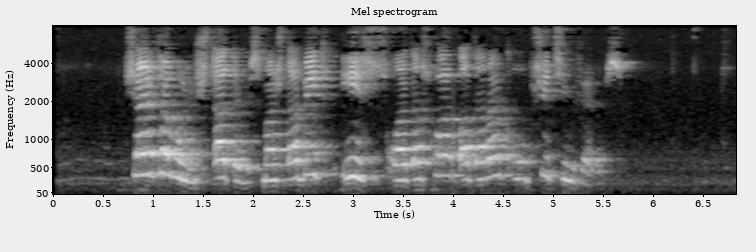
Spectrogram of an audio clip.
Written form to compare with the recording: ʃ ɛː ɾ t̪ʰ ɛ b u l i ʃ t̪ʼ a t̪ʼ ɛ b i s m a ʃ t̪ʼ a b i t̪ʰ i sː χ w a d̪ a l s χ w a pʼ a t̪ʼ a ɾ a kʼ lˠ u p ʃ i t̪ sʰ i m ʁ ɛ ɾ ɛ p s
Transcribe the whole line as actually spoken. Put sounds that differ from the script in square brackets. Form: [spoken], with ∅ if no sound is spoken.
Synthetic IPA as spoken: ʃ ɛː ɾ t̪ʰ ɛ b u l i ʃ t̪ʼ a t̪ʼ ɛ b i s m a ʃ t̪ʼ a b i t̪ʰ i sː χ w a d̪ a [∅] s χ w a pʼ a t̪ʼ a ɾ a kʼ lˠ u p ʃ i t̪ sʰ i m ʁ ɛ ɾ ɛ p s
